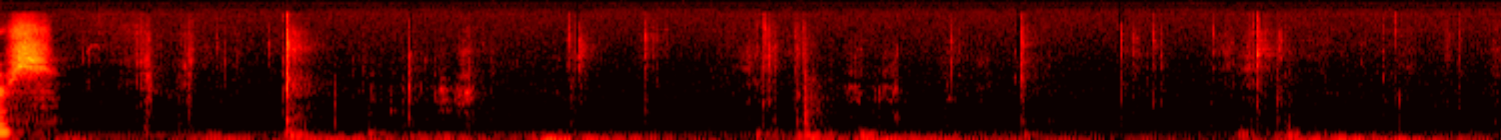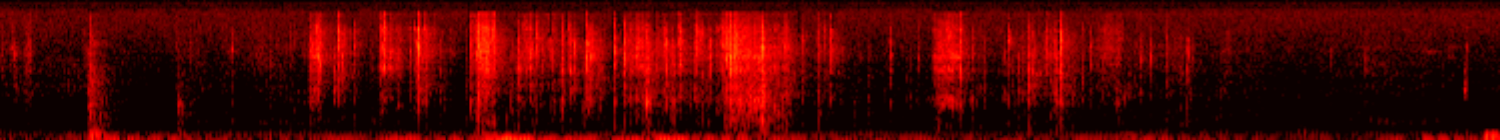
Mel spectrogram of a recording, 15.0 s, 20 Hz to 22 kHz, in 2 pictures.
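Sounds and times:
wrapper tearing and crinkling: 0:09.0 - 0:13.5.

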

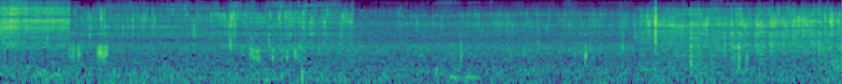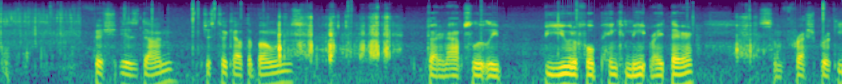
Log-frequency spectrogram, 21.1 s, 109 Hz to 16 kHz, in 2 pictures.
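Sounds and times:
fish sizzling in skillet: 0:00.0 - 0:11.6.

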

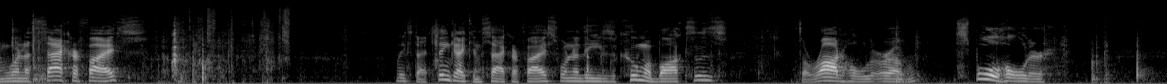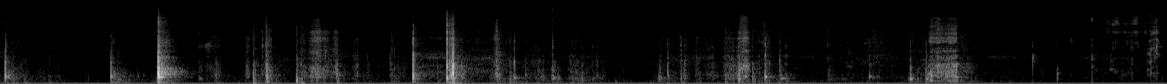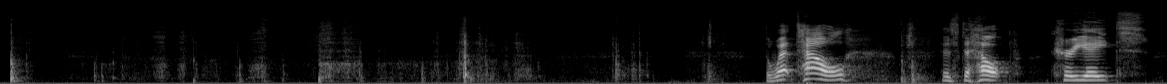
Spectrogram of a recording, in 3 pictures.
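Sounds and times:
box scraping and knocking: 0:14.1 - 0:21.5, 0:24.3 - 0:28.8.

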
